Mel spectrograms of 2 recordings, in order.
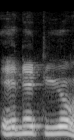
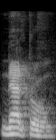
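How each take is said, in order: First: Each letter is said separately, one by one. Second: It is said as a single two-syllable word. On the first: The speaker calls it wrong. "কিন্তু এর উচ্চারণ এনএটিও হবে না" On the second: The speaker calls it right. "এর উচ্চারণ হবে একটি শব্দের ন্যায়"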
